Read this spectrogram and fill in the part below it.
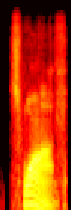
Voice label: "swath", American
